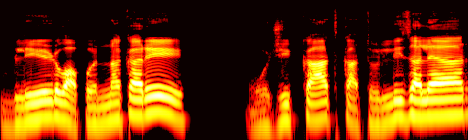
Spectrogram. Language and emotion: Goan Konkani, fearful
